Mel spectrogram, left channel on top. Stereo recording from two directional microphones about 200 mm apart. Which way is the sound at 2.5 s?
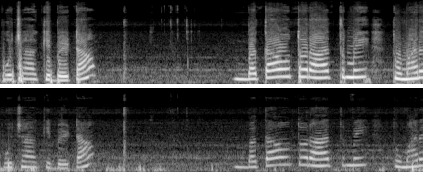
50° left (ahead or behind).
